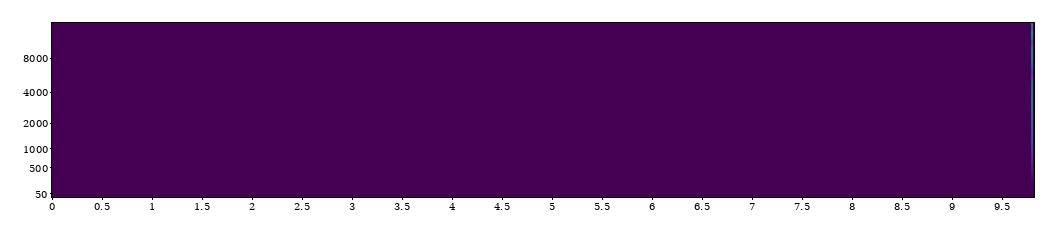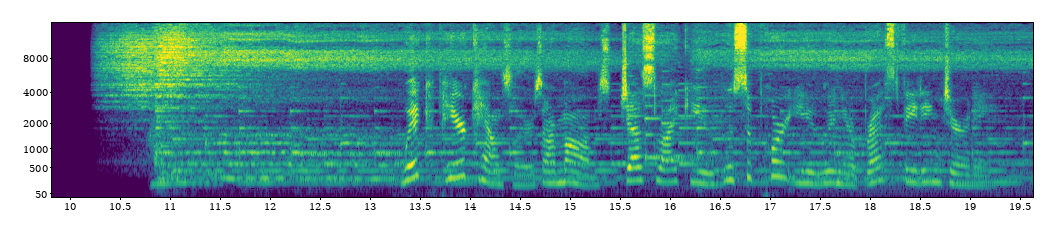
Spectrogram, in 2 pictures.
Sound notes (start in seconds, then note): 10.5 gentle inspirational music; 13.5 voiceover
